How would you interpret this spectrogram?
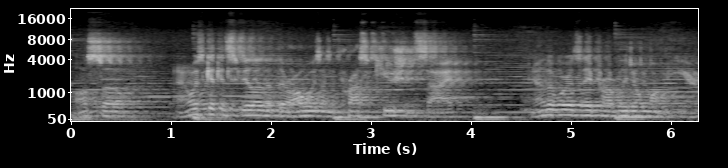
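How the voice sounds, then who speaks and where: A man's voice: mid-range voice, fairly quick, close to an everyday voice. A man playing a wry, sardonic fox defense attorney in an audio drama, musing as he goes. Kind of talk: audio drama acting with inner monologue. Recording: very echoey, distant voice with music.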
